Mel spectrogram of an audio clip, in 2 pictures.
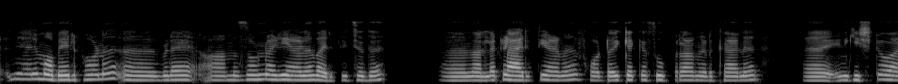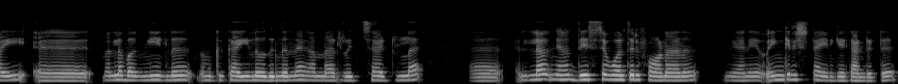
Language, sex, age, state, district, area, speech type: Malayalam, male, 30-45, Kerala, Wayanad, rural, spontaneous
